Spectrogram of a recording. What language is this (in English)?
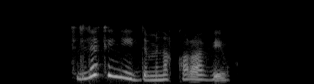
Kabyle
